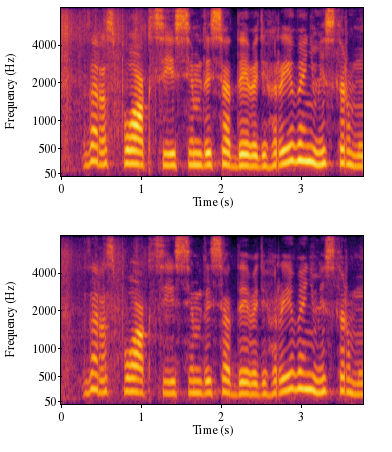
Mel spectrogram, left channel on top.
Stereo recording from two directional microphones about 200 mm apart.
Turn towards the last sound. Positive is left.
turn(degrees=35)  # may be behind; listen again after turning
